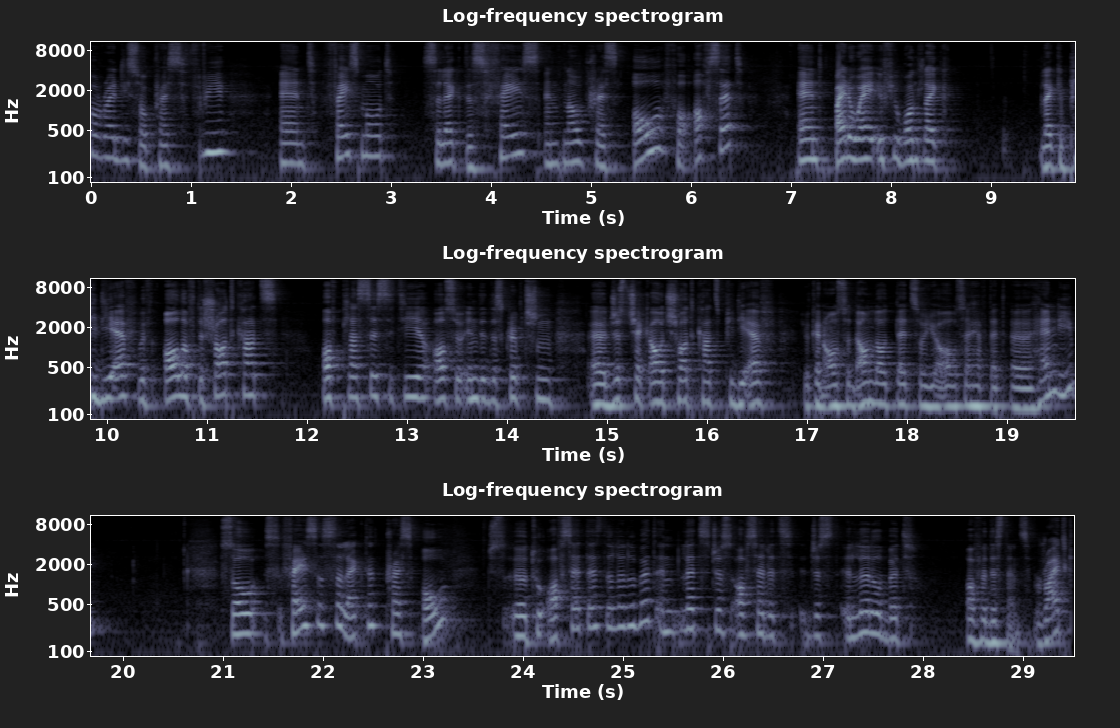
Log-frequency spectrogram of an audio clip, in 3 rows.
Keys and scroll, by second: 23.0 o.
